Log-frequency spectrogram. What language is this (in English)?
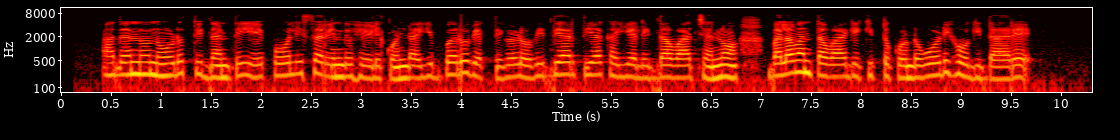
Kannada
